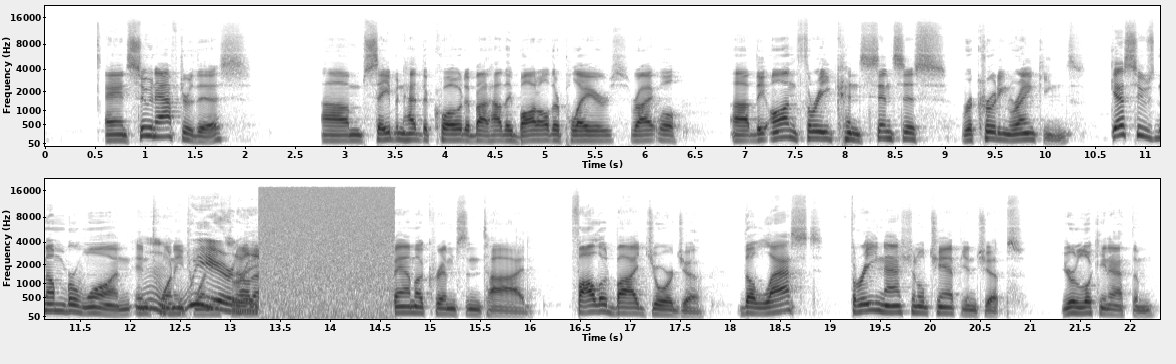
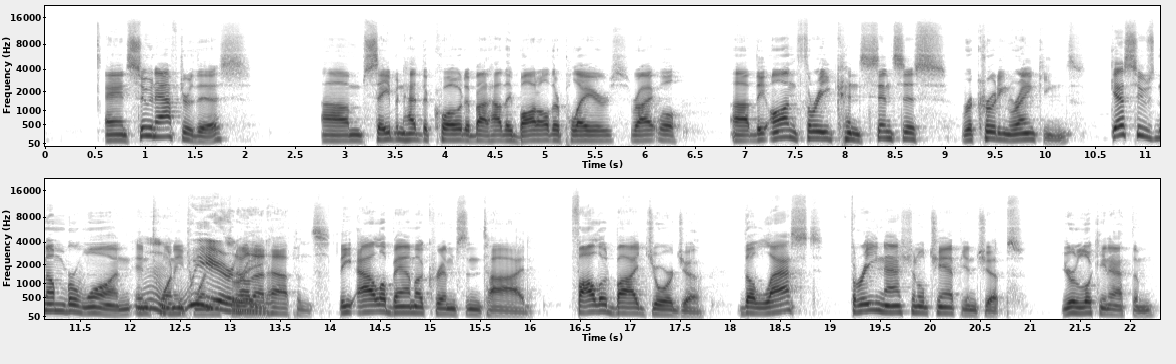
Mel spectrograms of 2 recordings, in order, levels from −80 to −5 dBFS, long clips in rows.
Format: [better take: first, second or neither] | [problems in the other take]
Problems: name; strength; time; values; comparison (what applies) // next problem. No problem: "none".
second | audio cutting out; filled with static; at 13 s for 1.5 s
